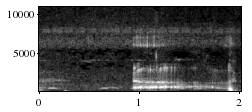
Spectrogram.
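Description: A man's harsh, guttural gasp, rasping for about a second from about halfway in, like someone choking or struggling for breath.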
